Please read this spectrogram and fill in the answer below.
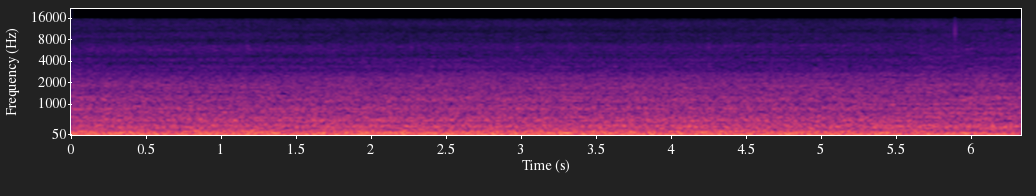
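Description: Farm tractor engine running steadily, heard from inside the cab: an even low rumble with a steady hiss over it.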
